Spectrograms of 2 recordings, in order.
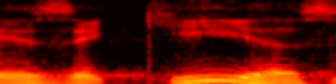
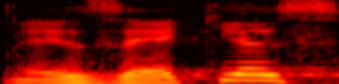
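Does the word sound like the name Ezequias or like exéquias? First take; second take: Ezequias; exéquias. First: It sounds like the personal name Ezequias. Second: It sounds like the liturgical word exéquias. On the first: It names a person. The speaker calls it wrong. "pronunciar de modo até errado essa palavra. Já vi muita gente dizer Ezequias" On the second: It names a funeral celebration. The speaker calls it right. "é uma celebração da liturgia"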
